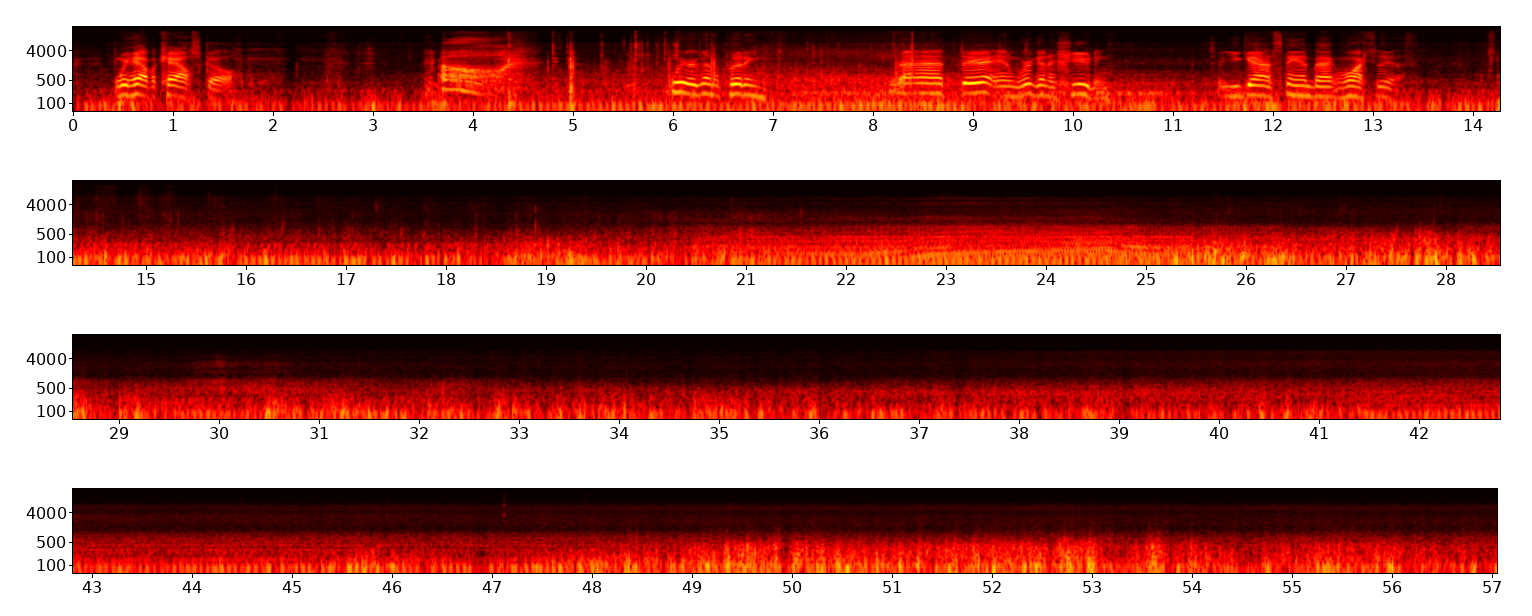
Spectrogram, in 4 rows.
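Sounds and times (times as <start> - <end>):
wind on microphone: 0.0 - 57.0
low rumble: 1.6 - 57.0
engine hum: 1.7 - 57.0.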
